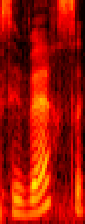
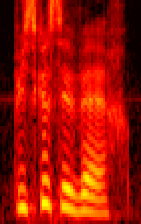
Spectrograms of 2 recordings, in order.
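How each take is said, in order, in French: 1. Le s final de vers est prononcé. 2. Le s final de vers est muet.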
